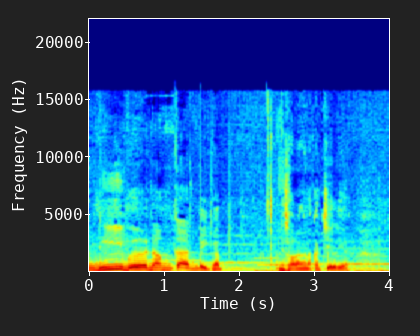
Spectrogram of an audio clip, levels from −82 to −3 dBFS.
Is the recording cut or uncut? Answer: cut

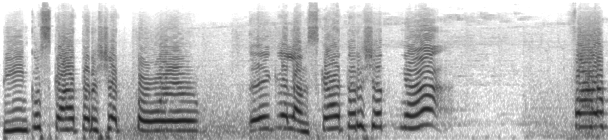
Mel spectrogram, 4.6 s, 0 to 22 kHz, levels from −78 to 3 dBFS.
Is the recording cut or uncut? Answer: uncut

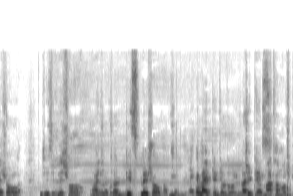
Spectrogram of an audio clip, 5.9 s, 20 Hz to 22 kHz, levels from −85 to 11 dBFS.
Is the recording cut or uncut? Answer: uncut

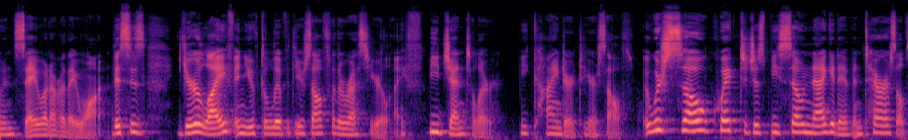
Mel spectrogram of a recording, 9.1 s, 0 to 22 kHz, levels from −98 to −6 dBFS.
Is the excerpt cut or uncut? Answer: cut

